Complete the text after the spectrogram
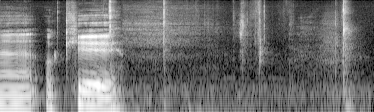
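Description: A card slides and taps on a paper board.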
